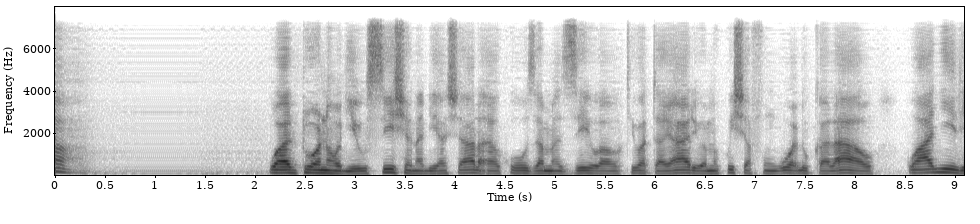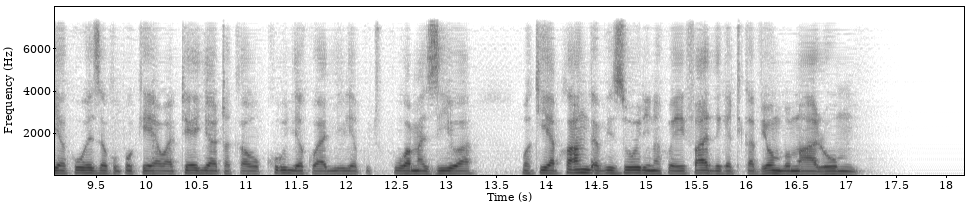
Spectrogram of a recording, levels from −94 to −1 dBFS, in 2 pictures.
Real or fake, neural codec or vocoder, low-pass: fake; codec, 16 kHz, about 1 kbps, DyCAST, with the encoder's durations; 7.2 kHz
